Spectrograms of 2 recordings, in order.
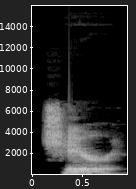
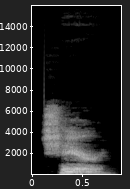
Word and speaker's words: chair: Okay, this word chair, chair, chair. If you want to pronounce this sound correctly, you have to be strong right here around your lips. It has to be very tight.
